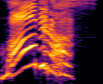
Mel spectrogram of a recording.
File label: "marvelous", girl; voice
